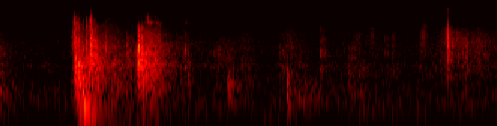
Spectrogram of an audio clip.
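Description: A door latch clicks and a wooden door swings open.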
